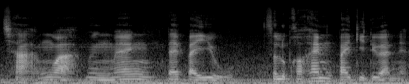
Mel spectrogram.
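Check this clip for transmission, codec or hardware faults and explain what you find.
Nothing wrong can be heard anywhere in this speech.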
